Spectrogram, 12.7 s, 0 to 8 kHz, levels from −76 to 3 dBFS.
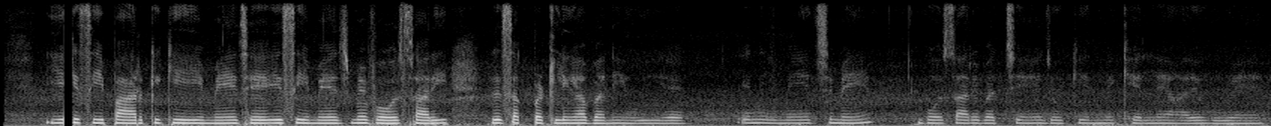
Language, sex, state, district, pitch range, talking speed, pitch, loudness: Hindi, female, Maharashtra, Sindhudurg, 185-205 Hz, 140 wpm, 195 Hz, -18 LUFS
